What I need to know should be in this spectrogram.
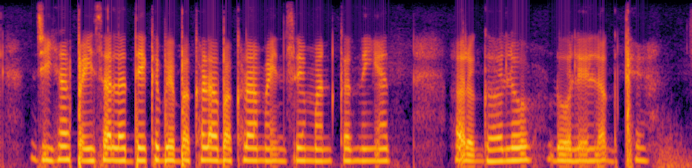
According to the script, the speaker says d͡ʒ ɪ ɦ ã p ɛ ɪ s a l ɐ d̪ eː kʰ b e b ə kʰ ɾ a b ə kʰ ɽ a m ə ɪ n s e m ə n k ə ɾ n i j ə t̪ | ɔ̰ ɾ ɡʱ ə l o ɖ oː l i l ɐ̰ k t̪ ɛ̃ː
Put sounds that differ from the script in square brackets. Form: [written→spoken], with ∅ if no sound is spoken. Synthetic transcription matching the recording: d͡ʒ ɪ ɦ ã p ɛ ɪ s a l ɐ d̪ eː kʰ b e b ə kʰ [ɾ→ɽ] a b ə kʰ ɽ a m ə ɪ n s e m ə n k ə ɾ n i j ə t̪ | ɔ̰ ɾ ɡʱ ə l o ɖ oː l [i→e] l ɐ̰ [k→ɡ] t̪ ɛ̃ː

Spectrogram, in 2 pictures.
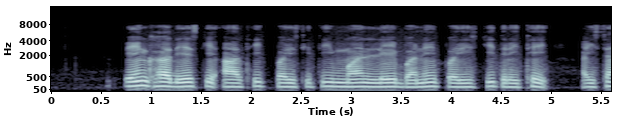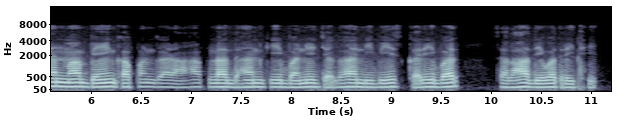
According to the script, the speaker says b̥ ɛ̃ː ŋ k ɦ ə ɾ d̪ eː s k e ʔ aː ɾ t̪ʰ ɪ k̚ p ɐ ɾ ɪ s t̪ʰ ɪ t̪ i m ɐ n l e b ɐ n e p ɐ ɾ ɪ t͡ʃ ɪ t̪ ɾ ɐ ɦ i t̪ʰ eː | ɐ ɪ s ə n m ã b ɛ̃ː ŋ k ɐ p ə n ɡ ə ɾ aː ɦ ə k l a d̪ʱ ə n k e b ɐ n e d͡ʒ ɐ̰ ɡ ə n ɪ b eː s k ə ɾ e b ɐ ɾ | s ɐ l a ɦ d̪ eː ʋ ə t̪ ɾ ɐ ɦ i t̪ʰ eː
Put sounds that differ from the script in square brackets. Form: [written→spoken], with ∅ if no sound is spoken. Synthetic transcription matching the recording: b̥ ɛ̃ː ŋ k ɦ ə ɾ d̪ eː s k e ʔ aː ɾ t̪ʰ ɪ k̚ p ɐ ɾ ɪ s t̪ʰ ɪ t̪ i m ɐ n l e b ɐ n e p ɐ ɾ ɪ t͡ʃ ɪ t̪ ɾ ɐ ɦ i t̪ʰ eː | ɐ ɪ s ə n m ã b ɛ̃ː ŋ k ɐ p ə n ɡ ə ɾ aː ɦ ə k l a d̪ʱ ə n k e b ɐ n e d͡ʒ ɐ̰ ɡ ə n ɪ b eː s k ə ɾ e b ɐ ɾ | s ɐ l a ɦ d̪ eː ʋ ə t̪ ɾ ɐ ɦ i t̪ʰ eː

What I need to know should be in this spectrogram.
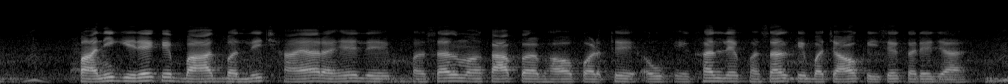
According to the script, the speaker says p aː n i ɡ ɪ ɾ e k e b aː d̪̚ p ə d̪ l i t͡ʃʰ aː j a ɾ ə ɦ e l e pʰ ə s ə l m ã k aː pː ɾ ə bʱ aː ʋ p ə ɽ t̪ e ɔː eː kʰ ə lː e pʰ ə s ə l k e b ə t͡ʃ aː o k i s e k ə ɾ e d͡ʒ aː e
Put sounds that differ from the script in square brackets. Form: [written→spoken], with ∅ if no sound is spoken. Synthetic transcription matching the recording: p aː n i ɡ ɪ ɾ e k e b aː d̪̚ [p→b] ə d̪ l i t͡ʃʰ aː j a ɾ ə ɦ e l e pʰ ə s ə l m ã k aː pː ɾ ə bʱ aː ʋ p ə ɽ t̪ e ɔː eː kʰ ə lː e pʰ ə s ə l k e b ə t͡ʃ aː o k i s e k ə ɾ e d͡ʒ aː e

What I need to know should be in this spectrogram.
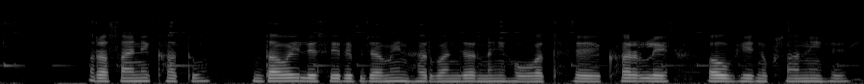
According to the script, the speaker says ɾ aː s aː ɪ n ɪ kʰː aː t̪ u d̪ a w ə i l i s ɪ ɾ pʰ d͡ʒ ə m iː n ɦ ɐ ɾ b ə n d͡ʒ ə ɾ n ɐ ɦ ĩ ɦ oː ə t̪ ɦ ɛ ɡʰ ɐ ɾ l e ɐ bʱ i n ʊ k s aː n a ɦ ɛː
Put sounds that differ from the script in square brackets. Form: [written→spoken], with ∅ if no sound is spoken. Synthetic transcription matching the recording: ɾ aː s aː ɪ n ɪ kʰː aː t̪ u d̪ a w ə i l [i→e] s ɪ ɾ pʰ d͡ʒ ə m iː n ɦ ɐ ɾ b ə n d͡ʒ ə ɾ n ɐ ɦ ĩ ɦ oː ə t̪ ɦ ɛ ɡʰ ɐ ɾ l e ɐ bʱ i n ʊ k s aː n [a→i] ɦ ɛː

